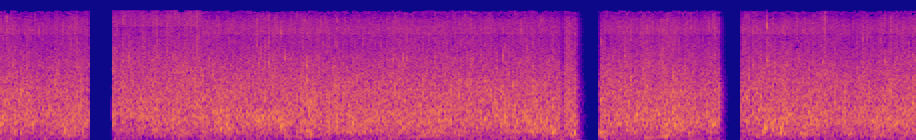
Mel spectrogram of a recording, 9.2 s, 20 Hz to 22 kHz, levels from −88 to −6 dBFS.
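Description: At 0.89 s the sound just drops out for about 222 ms, a playback stall, most likely the player running dry or its thread getting blocked, before it resumes at 1.13 s from where it stopped.

Right after, from 1.13 to 2.02 s, you get catch-up at higher speed. The player races through its backlog at 1.25 times normal speed, so everything sounds hurried and sits around four semitones sharp, then settles back to normal pitch and pace.

Around 5.60 to 5.66 s there's a short stall from a late packet. One packet missed its slot, the jitter buffer emptied, and the receiver held the last bit of sound for about 30 ms. Nothing is lost, but that moment drags with a faint buzz or dip.

Then come two call audio freezes. From 5.75 to 6.02 s the last sound is stretched into a fading buzz or hiss and then goes silent for about 120 ms, 240 ms in all. At 7.19 to 7.44 s the same happens over 214 ms, again with about 120 ms of silence. 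Both are likely packets held up in transit. The audio picks up exactly where it left off, so nothing is missing, but a gap has been pushed into the flow.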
